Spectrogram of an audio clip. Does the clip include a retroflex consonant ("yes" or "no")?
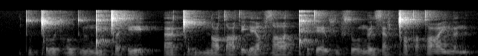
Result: no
